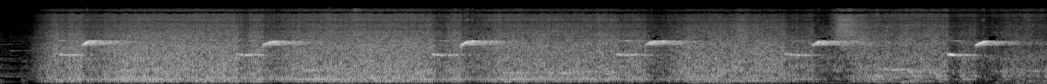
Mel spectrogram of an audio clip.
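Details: Common coqui frogs, invasive on Hawaii's Big Island, give loud high-pitched two-note 'co-QUI' nighttime mating calls, repeated about every two seconds.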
